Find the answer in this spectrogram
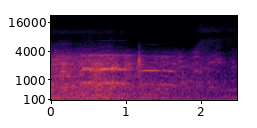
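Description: A rooster crowing once, a call of about a second and a half that holds one pitch, with a short sharp click partway through.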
